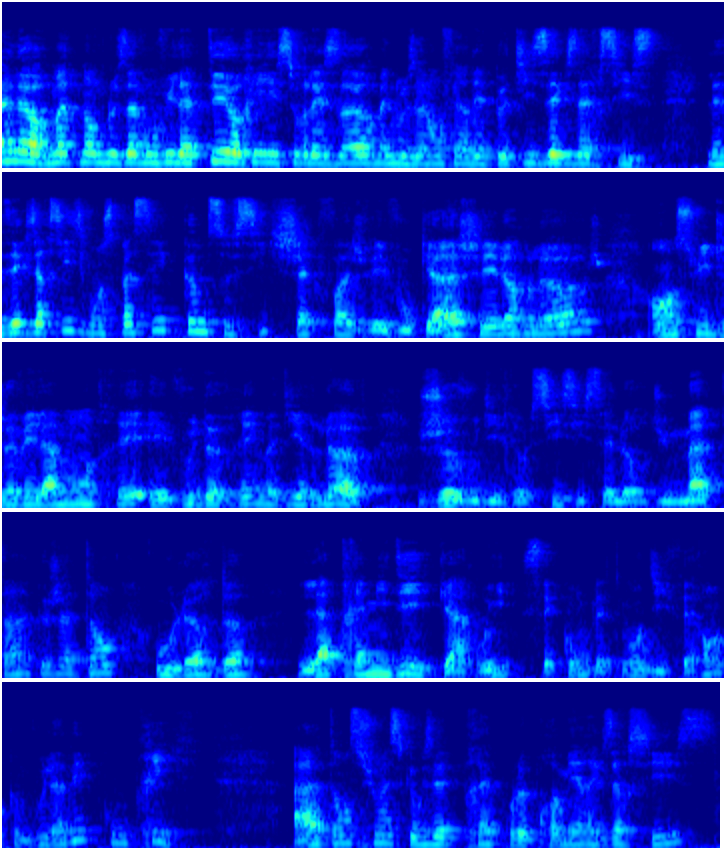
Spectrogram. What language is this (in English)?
French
